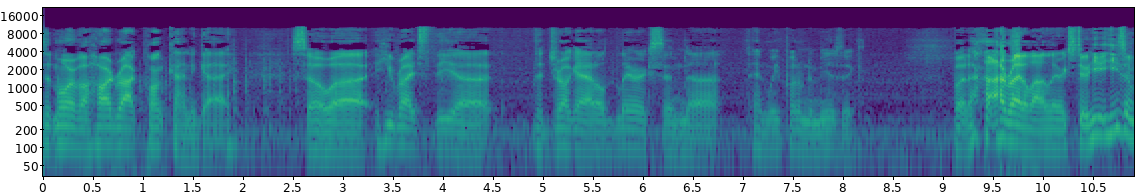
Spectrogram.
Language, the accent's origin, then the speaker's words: English; New York, United States; I'm from upstate New York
